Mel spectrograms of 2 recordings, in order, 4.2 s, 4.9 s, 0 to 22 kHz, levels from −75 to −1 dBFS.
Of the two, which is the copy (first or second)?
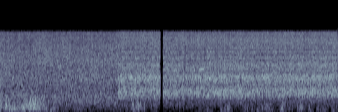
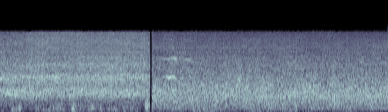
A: second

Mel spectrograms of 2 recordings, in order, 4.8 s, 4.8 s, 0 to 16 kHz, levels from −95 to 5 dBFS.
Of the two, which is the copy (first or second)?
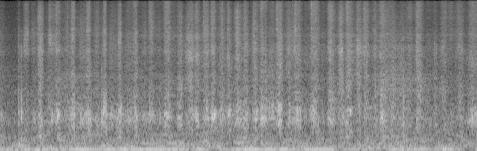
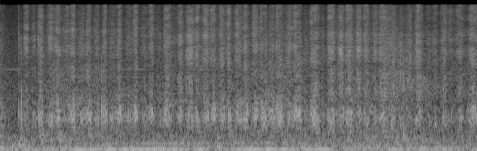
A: first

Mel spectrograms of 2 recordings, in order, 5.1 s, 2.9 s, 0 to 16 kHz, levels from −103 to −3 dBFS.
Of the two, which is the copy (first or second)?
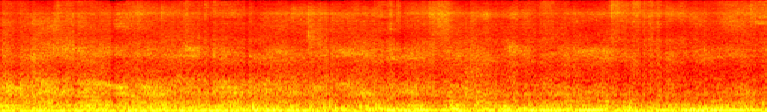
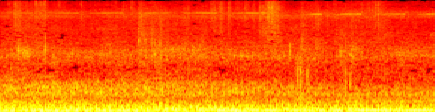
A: first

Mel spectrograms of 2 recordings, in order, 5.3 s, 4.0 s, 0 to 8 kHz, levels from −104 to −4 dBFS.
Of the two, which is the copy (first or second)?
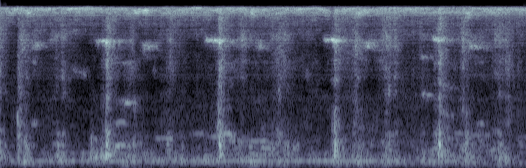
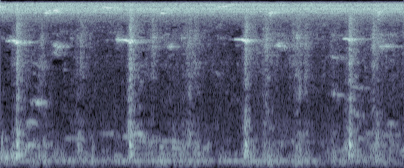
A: first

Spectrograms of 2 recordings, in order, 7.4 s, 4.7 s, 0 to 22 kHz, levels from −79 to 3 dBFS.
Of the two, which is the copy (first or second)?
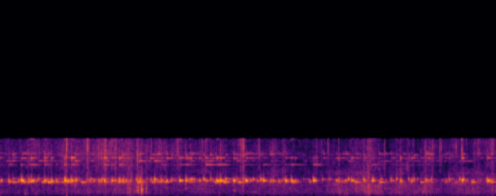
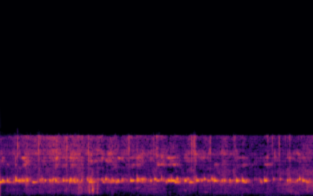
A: second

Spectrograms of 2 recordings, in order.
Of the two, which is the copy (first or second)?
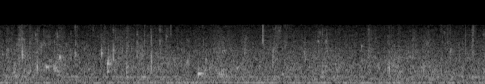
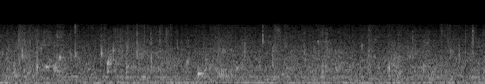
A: second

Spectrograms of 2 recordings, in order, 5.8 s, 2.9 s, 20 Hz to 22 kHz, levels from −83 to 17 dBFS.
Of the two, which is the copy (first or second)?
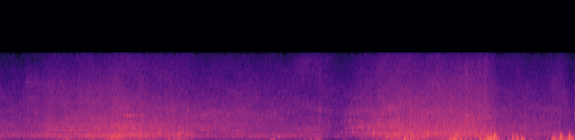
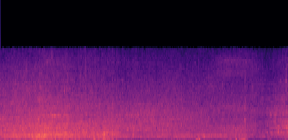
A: first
